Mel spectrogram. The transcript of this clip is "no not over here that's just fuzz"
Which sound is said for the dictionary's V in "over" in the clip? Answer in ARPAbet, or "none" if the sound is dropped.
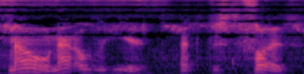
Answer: V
